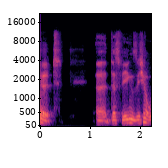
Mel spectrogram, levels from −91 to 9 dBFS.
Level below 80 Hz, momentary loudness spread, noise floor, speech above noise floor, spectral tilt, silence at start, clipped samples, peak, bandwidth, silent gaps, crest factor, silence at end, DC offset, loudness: -60 dBFS; 9 LU; -58 dBFS; 34 dB; -4.5 dB/octave; 0 s; under 0.1%; -8 dBFS; 12.5 kHz; none; 18 dB; 0 s; under 0.1%; -26 LUFS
